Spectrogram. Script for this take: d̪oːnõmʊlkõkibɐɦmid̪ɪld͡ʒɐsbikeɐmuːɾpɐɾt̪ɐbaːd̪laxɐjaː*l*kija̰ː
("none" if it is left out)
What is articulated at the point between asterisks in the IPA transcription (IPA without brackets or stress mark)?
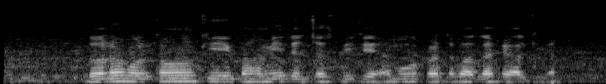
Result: l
